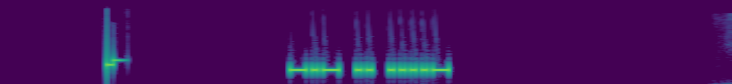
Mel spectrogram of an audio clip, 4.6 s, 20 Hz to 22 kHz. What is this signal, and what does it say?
Morse code, heard as a keyed tone, about 34 wpm, 700 Hz. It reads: KI4
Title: USA Call Sign Prefixes - 35wpm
